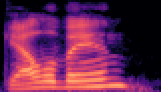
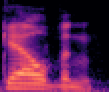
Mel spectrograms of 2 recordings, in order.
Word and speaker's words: Galavan: I have now heard that dude's name on the show pronounced Galavan and Galvin.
